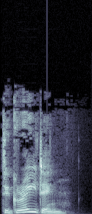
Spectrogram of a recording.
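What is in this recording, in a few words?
"degrading", British English, dictionary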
